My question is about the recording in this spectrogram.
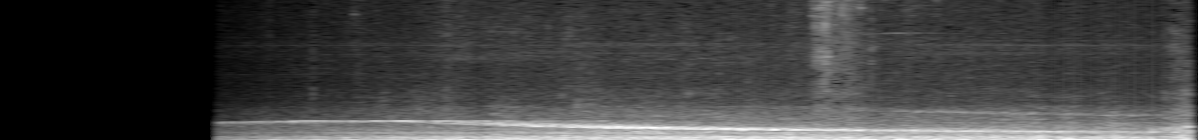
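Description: An emergency vehicle's siren wailing, starting about a second in: one slow fall in pitch, then beginning to rise again near the end, over a low rumble.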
